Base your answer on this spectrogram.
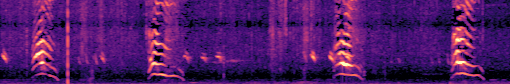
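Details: Newborn kittens calling for their mother: four loud, arched, high mewing cries spaced about two seconds apart, each rising then falling, over a quiet background with one sharp click.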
